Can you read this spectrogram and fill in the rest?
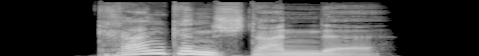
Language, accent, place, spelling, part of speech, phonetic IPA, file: German, Germany, Berlin, Krankenstande, noun, [ˈkʁaŋkn̩ˌʃtandə], De-Krankenstande.ogg
- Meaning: dative singular of Krankenstand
